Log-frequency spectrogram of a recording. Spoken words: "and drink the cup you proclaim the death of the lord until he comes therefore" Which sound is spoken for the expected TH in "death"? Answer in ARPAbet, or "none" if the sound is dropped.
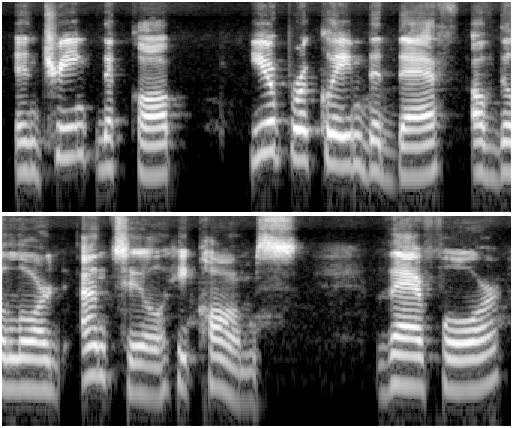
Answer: TH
